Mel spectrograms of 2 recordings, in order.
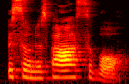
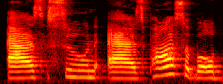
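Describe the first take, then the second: First: The word as has a reduced vowel. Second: The word as has a full vowel.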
